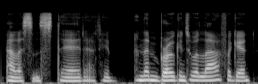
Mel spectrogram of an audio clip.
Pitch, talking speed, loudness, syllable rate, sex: 180 Hz, 255 wpm, -17 LUFS, 7.5 syllables/s, female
